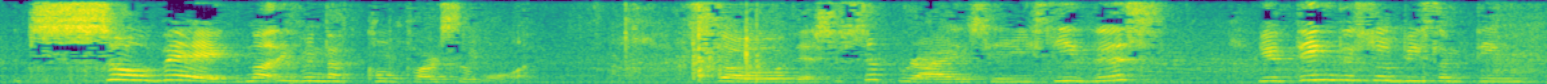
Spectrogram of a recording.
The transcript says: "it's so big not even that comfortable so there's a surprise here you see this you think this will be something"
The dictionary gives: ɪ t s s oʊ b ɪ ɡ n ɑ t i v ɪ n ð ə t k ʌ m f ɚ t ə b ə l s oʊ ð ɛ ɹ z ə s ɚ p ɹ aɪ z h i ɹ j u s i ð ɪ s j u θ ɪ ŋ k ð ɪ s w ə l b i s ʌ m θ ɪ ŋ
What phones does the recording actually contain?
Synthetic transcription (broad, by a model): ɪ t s s oʊ b ɪ ɡ n ɑ t i v ɪ n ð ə t k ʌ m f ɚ s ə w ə n s oʊ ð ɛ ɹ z ə s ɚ p ɹ aɪ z h i ɹ j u s i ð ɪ s j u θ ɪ ŋ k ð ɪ s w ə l b i s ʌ m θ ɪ ŋ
